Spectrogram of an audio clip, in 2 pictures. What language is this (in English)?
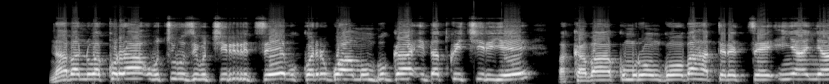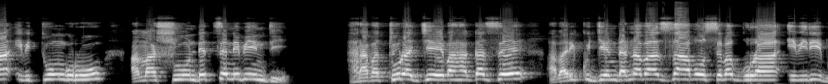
Kinyarwanda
